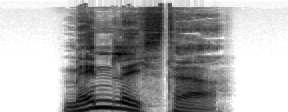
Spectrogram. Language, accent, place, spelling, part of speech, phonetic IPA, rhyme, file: German, Germany, Berlin, männlichster, adjective, [ˈmɛnlɪçstɐ], -ɛnlɪçstɐ, De-männlichster.ogg
- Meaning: inflection of männlich: 1. strong/mixed nominative masculine singular superlative degree 2. strong genitive/dative feminine singular superlative degree 3. strong genitive plural superlative degree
